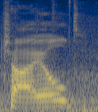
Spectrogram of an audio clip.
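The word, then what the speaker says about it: Childe: that his name's child it's spelled like chill day but they pronounce it child and I'm like that's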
